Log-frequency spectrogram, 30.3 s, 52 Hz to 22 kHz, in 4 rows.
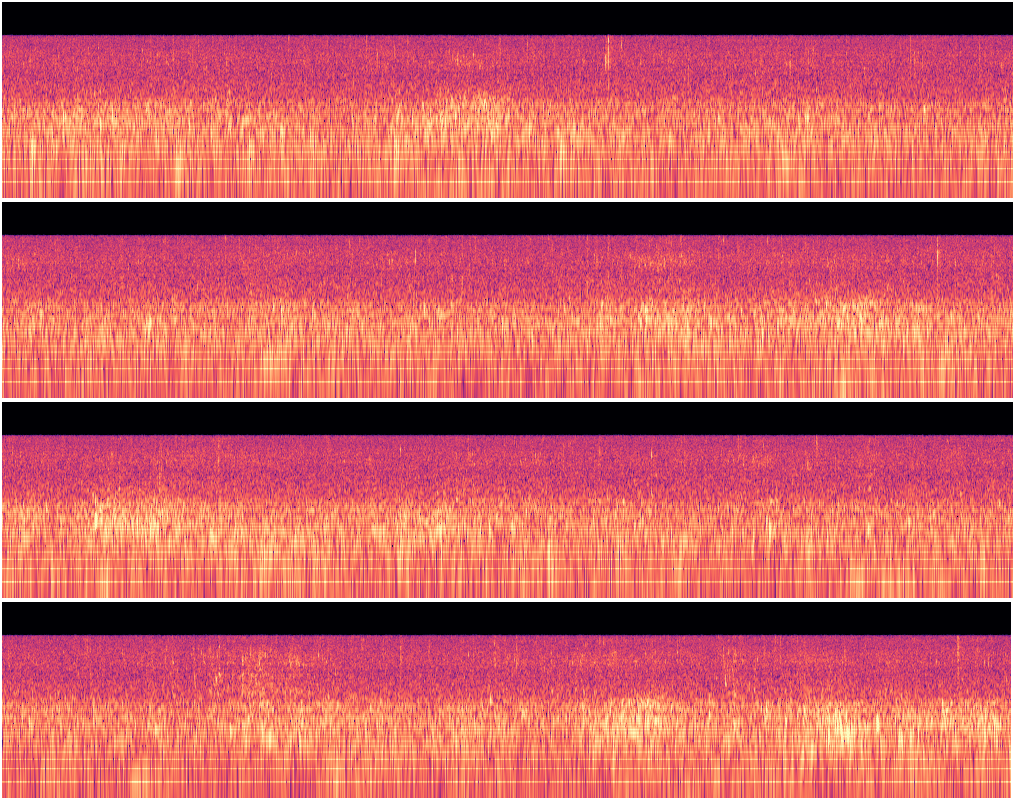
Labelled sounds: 27.4	27.7	water noise, 0.88 to 1.1 kHz

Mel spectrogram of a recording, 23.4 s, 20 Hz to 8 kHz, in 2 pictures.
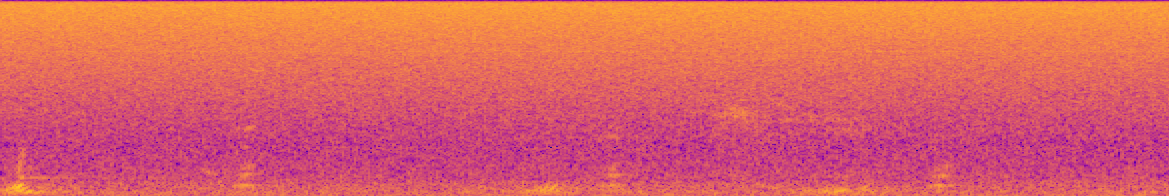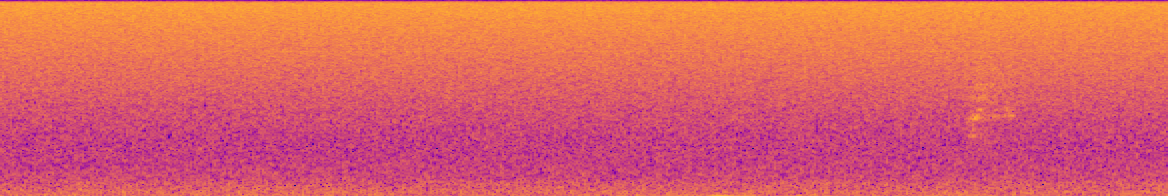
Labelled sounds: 7.1	7.5	humpback whale, 1.2 to 1.5 kHz

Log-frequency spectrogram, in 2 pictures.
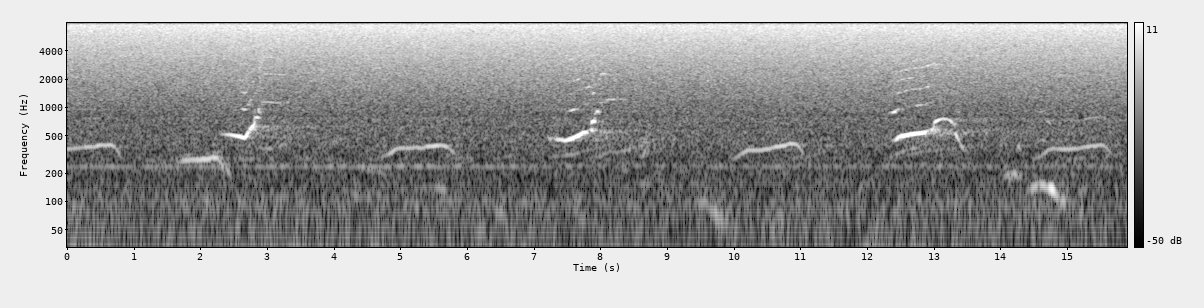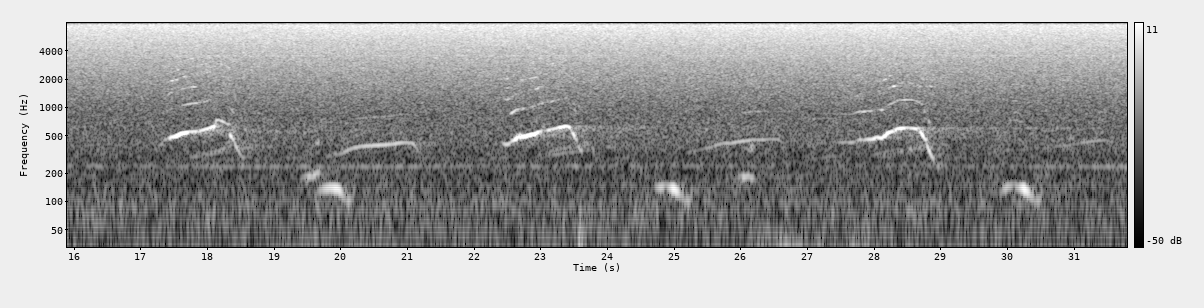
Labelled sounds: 2.9	3.2	humpback whale, 1.1 to 1.2 kHz
8.0	8.2	humpback whale, 1.1 to 1.3 kHz
12.8	13.1	humpback whale, 2.6 to 3.0 kHz
17.6	18.1	humpback whale, 1.0 to 1.2 kHz
22.5	22.8	humpback whale, 0.83 to 1.0 kHz
27.7	28.8	humpback whale, 0.86 to 1.3 kHz

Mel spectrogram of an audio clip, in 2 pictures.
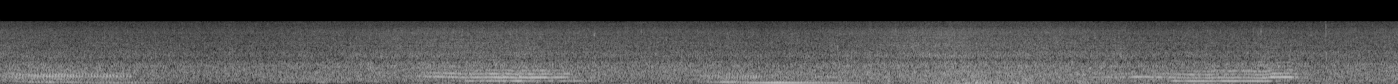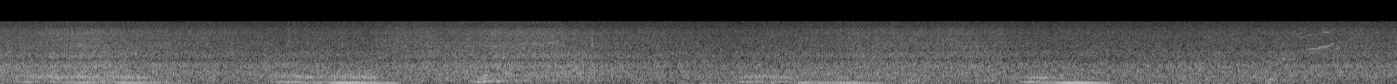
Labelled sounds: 19.1	19.4	humpback whale, 2.5 to 2.6 kHz
27.0	27.4	humpback whale, 1.9 to 2.7 kHz

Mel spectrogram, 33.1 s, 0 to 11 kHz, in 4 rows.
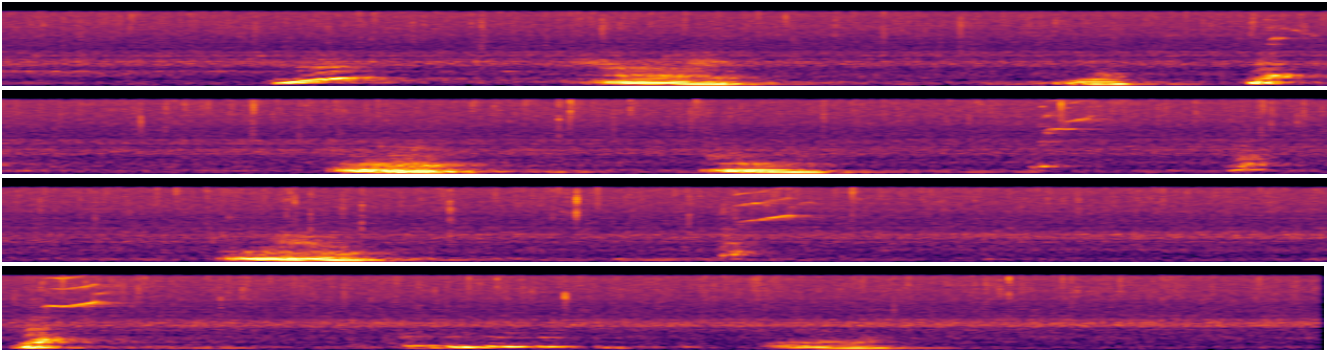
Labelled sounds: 10.7	11.0	humpback whale, 0.94 to 1.2 kHz
14.8	15.2	humpback whale, 2.0 to 3.9 kHz
21.2	21.7	humpback whale, 1.9 to 4.4 kHz
25.1	25.7	humpback whale, 2.1 to 7.7 kHz

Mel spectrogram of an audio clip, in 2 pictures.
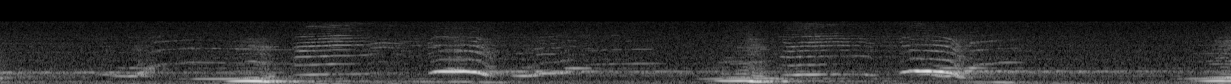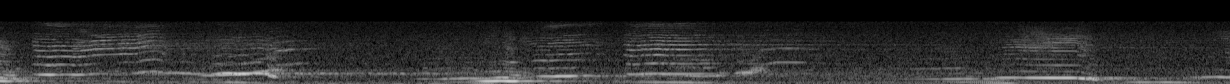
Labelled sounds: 1.4	5.0	humpback whale, 0.80 to 6.9 kHz
5.2	6.6	humpback whale, 0.80 to 2.1 kHz
7.2	7.5	humpback whale, 0.96 to 1.1 kHz
7.8	8.7	humpback whale, 0.83 to 6.9 kHz
9.0	10.3	humpback whale, 0.80 to 3.1 kHz
11.9	14.0	humpback whale, 0.83 to 6.6 kHz
14.7	15.4	humpback whale, 0.80 to 3.0 kHz
17.6	19.4	humpback whale, 0.80 to 7.1 kHz
19.8	20.4	humpback whale, 0.80 to 2.2 kHz
22.3	23.2	humpback whale, 0.83 to 3.4 kHz

